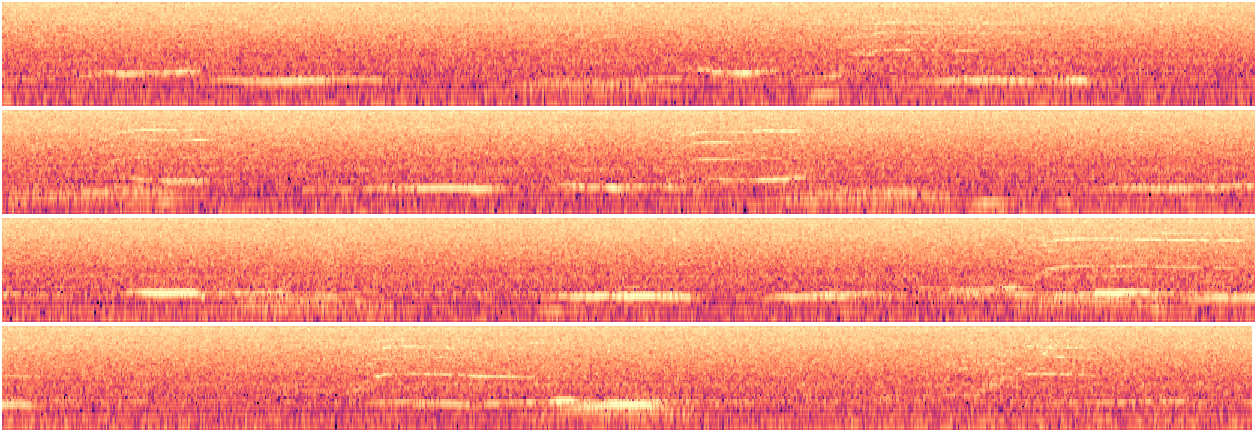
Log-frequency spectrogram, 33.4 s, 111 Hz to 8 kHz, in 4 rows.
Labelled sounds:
5.6	6.2	humpback whale, 0.90 to 3.5 kHz
9.2	9.5	humpback whale, 3.4 to 3.5 kHz
12.9	13.7	humpback whale, 0.96 to 3.5 kHz
23.7	24.8	humpback whale, 0.93 to 4.4 kHz
27.6	28.6	humpback whale, 0.93 to 3.4 kHz
32.0	32.3	humpback whale, 3.2 to 3.4 kHz
32.8	33.2	humpback whale, 1.0 to 1.2 kHz

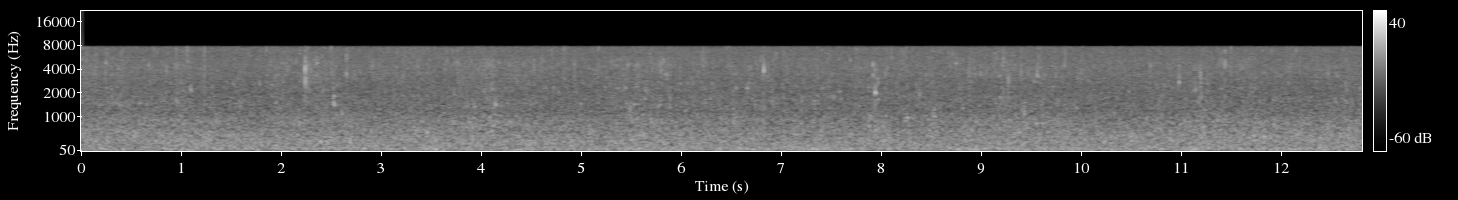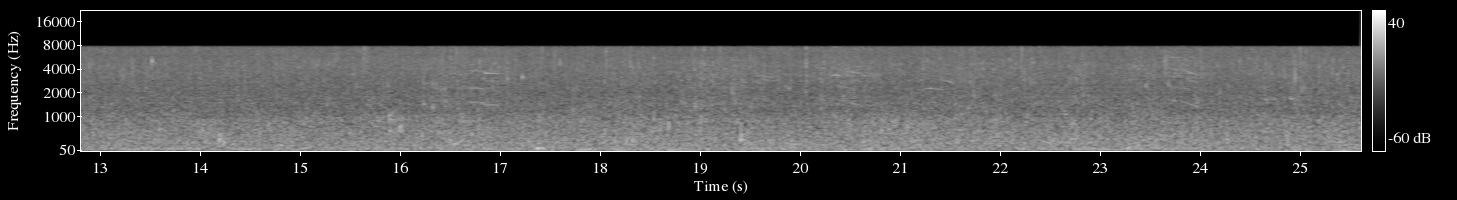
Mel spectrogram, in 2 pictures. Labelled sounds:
16.7	17.0	Pacific white-sided dolphin, 1.4 to 3.9 kHz

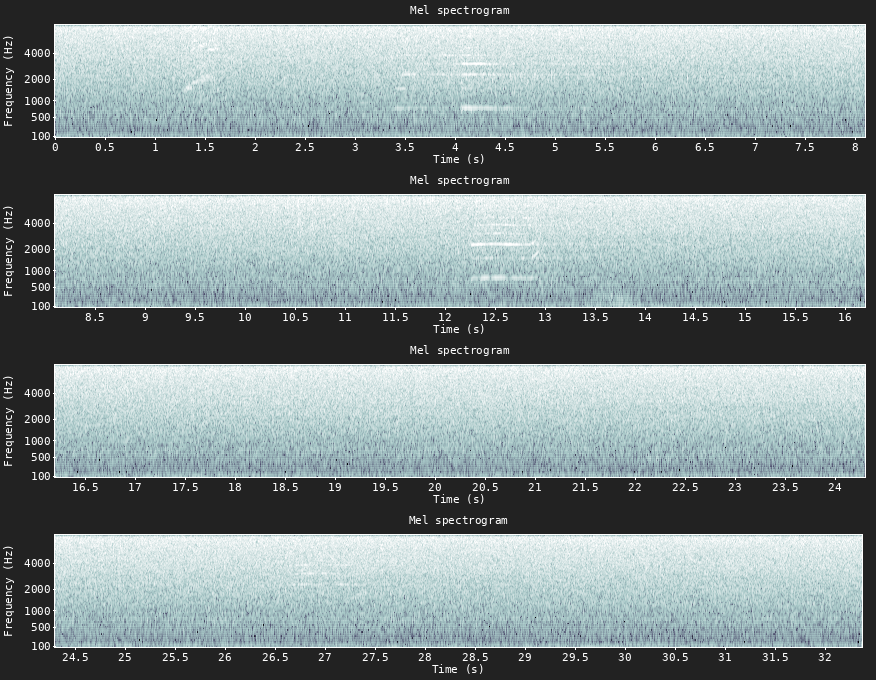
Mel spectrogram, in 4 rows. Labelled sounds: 1.4	1.6	killer whale, northern resident, G clan, 1.8 to 2.3 kHz
4.1	4.4	killer whale, northern resident, G clan, 0.80 to 3.1 kHz
12.2	12.8	killer whale, northern resident, G clan, 0.80 to 3.9 kHz

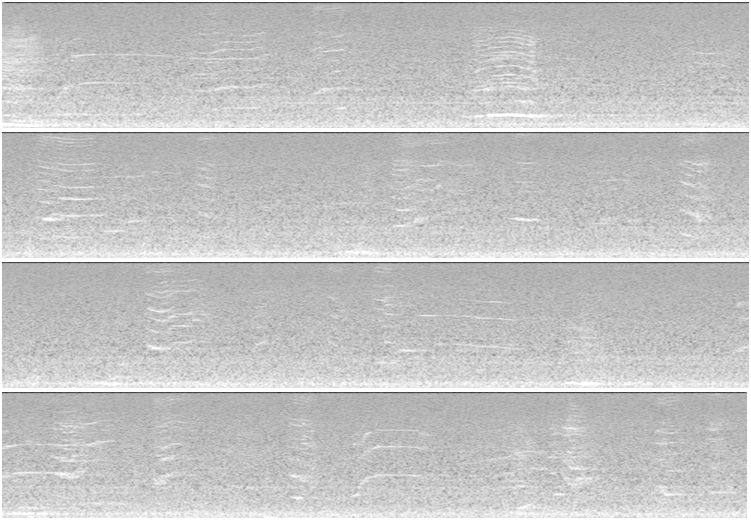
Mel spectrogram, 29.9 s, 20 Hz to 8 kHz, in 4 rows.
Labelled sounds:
0.7	1.2	humpback whale, 1.1 to 2.3 kHz
1.9	3.5	humpback whale, 0.90 to 7.1 kHz
4.8	6.3	humpback whale, 1.4 to 3.4 kHz
7.8	8.7	humpback whale, 0.83 to 7.1 kHz
11.6	12.9	humpback whale, 0.86 to 6.2 kHz
14.2	14.6	humpback whale, 0.86 to 4.0 kHz
16.4	16.9	humpback whale, 0.90 to 6.4 kHz
18.6	20.1	humpback whale, 0.83 to 4.5 kHz
22.2	23.6	humpback whale, 0.83 to 4.0 kHz
23.9	24.3	humpback whale, 1.4 to 3.9 kHz
26.0	26.6	humpback whale, 0.80 to 3.2 kHz
27.3	28.3	humpback whale, 0.80 to 3.5 kHz
28.9	29.2	humpback whale, 2.2 to 3.2 kHz

